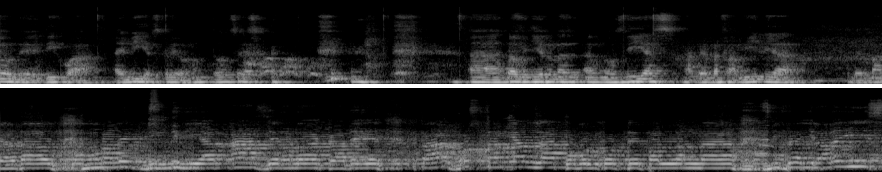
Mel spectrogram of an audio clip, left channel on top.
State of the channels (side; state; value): both; different; correlation 0.00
